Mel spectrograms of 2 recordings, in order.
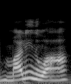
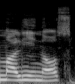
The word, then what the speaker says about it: Malinois: Jak mogliście już usłyszeć naszymi bohaterami byli dzisiaj malinois a nie malinos czy malan podobnie grendel też nie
